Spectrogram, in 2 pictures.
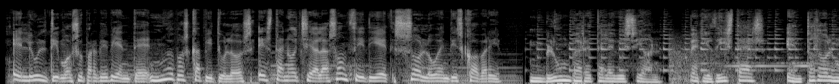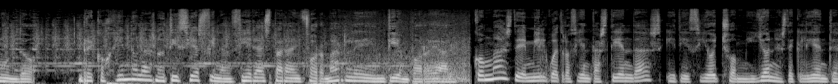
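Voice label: Spanish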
